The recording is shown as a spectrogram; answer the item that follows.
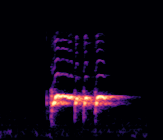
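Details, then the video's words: A local Indonesian zebra dove (perkutut) recorded at night gives one soft, mellow cooing phrase of about a second, broken into quick rolling pulses at a steady mid pitch, against a silent background. "Perkutut Lokal Gacor Pancingan Malam Hari agar cepat bunyi"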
